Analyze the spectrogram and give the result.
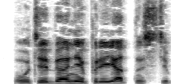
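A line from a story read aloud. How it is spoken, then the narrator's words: Low booming voice. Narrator (Russian): прогудел Шалва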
